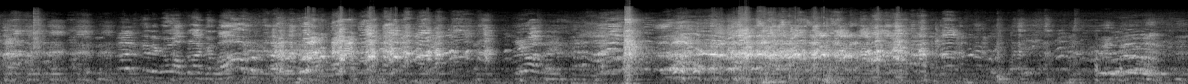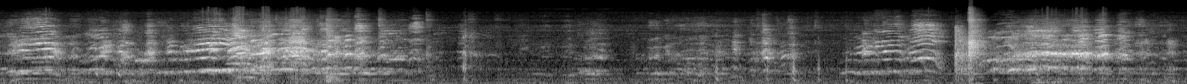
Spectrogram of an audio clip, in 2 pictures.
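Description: A group of men and women laugh loudly together.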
